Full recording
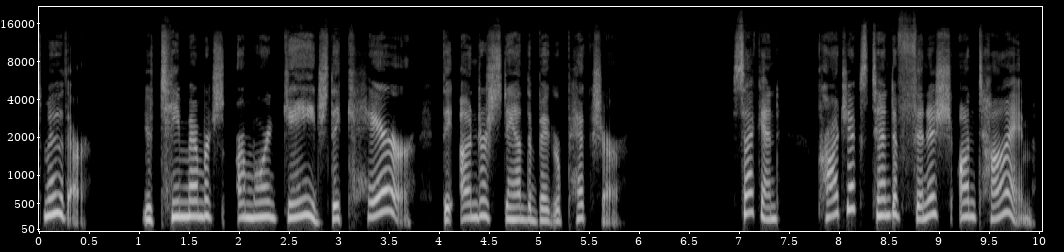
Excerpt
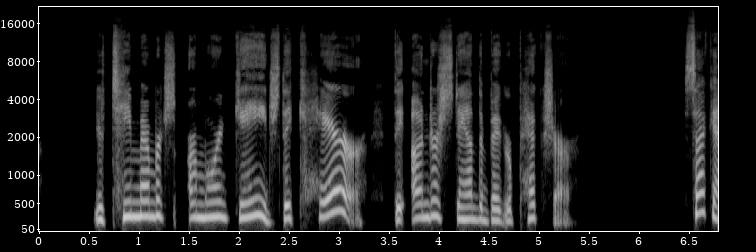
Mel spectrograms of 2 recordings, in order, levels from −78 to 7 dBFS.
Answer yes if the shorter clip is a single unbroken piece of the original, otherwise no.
yes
